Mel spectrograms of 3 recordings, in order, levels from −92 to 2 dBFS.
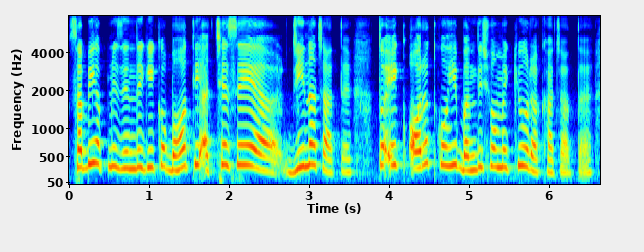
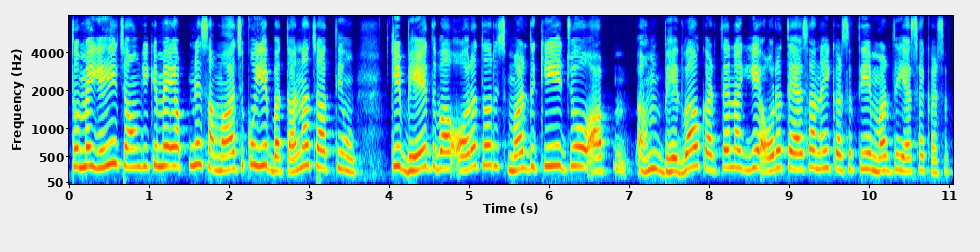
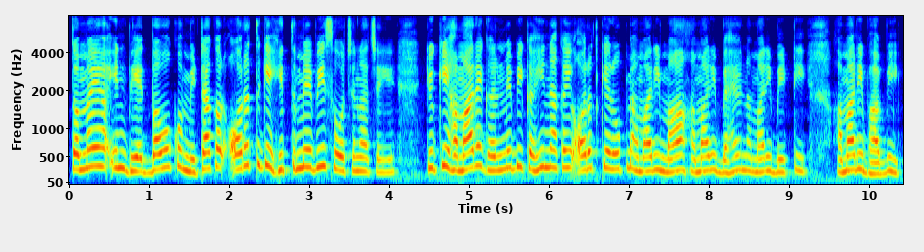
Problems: none marked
